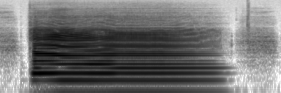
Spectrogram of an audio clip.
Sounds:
Wind instrument, Musical instrument, Music

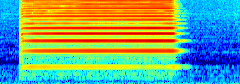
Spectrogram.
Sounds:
Music, Bowed string instrument, Musical instrument

